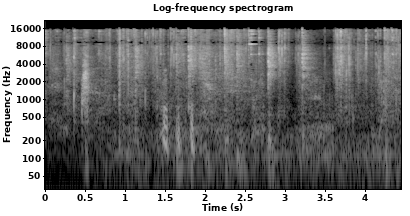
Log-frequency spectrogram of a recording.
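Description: A Dalmatian grabbing and mouthing a plush toy, a run of short rustling noises.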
